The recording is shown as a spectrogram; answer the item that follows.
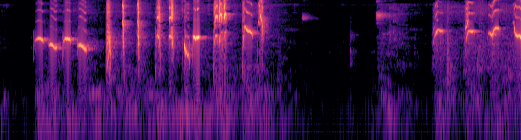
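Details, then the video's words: Greater green leafbird singing steadily in full-isian style, opening with falling whistles, then crisp clicking notes and bright slurs, a near-silent gap, and a closing string of upward whistles. "PANCINGAN CUCAK IJO GACOR FULL ISIAN/ CUCAK IJO Gacor"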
